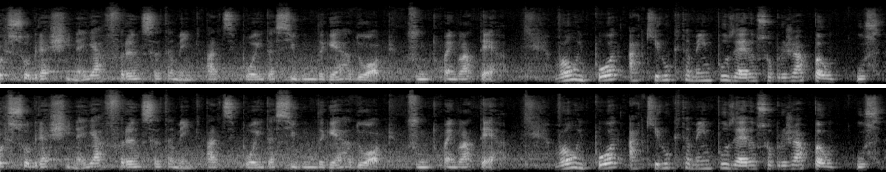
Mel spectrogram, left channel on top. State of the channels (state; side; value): normal; both; correlation 0.78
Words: sobre a China? E a França também, que participou aí da Segunda Guerra do Ópio, junto com a Inglaterra. Vão impor aquilo que também impuseram sobre o Japão, os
